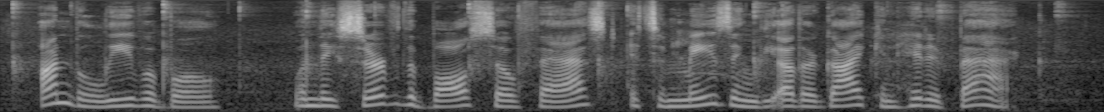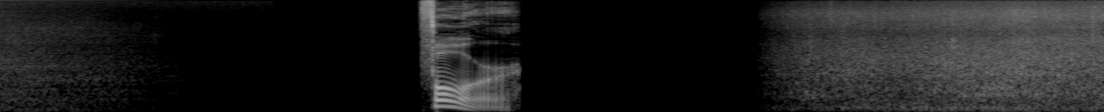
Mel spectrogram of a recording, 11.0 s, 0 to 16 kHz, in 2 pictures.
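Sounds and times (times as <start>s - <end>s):
speech: 0.2s - 5.1s, 7.7s - 8.2s
racing boat speeding through ocean waves: 9.5s - 11.0s.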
